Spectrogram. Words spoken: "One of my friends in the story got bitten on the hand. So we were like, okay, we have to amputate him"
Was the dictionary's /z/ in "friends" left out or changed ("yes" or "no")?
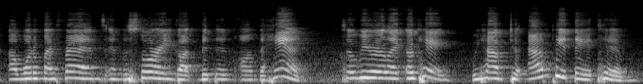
no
